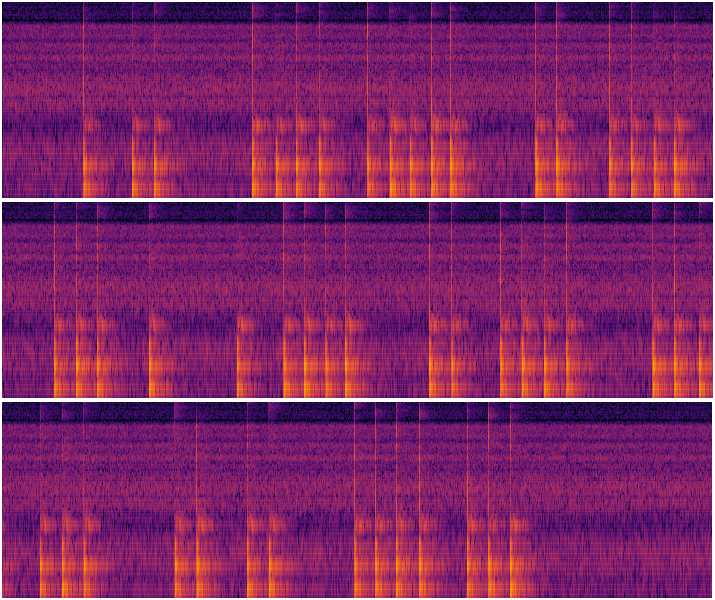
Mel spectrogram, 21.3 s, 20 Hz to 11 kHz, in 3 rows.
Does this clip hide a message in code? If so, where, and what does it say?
Yes: tap code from 0.8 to 19.4 s, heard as knocks on wood, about 5 knocks a second, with room echo. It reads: BUILDINGS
